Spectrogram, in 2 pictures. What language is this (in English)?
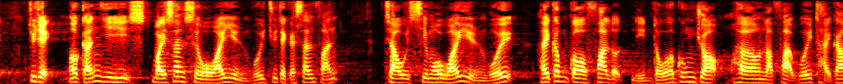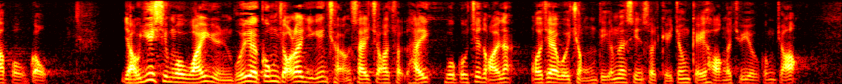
Cantonese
